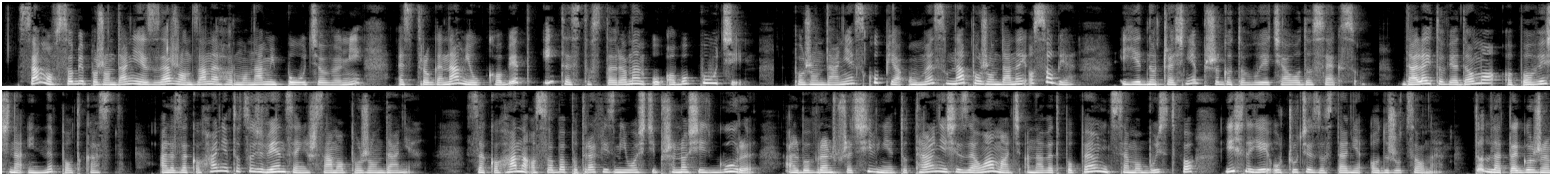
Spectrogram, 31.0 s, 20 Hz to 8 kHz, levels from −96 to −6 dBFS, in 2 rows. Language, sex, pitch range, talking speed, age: Polish, female, 200-235 Hz, 130 wpm, 20-39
